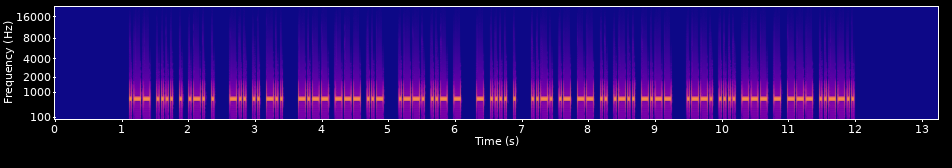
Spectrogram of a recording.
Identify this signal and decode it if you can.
Morse code, heard as a keyed tone, about 34 wpm, 700 Hz. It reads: WHERE DID YOU PUT THE FAMILY PHOTO?
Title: Sentences from Top 1200 Words 35wpm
